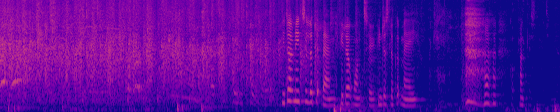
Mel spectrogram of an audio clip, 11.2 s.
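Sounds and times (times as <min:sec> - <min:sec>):
audience applause: 0:00.0 - 0:06.5
speech: 0:05.6 - 0:08.5, 0:09.7 - 0:10.8.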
